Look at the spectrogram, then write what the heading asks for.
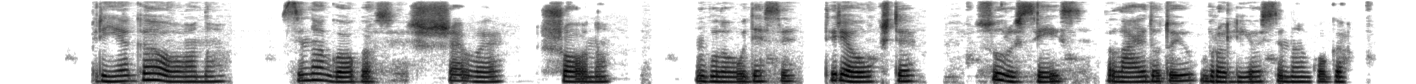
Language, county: Lithuanian, Šiauliai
